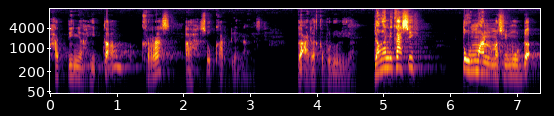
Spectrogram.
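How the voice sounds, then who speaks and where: A man giving a lively, joking study sermon in a mosque, acting out little stories as he teaches. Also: mid-range voice, gravelly. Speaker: Islamic preacher. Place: mosque hall. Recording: long hall reverb.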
